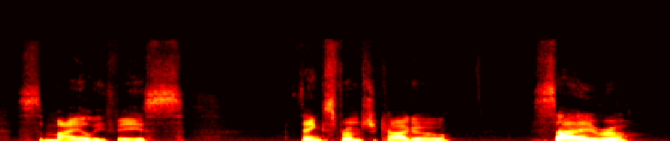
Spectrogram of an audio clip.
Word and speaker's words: Syro: Syro. Pronounce it right, I dare you, smiley face. S-Y-R-O. How isn't that Syro? I mean, it could be, I guess, but I think it's Syro.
